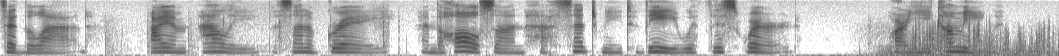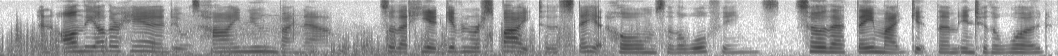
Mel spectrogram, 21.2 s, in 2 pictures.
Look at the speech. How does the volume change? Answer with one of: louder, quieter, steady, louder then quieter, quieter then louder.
louder.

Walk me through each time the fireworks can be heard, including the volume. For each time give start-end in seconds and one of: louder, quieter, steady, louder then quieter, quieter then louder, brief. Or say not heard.
not heard.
